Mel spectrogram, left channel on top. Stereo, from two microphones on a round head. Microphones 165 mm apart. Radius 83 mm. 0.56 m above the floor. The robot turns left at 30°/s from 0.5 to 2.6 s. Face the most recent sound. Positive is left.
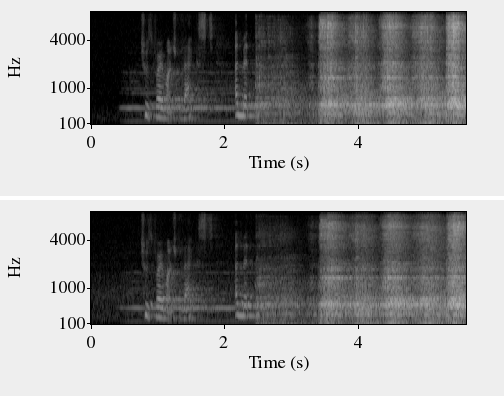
turn(degrees=55)  # may be behind; listen again after turning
